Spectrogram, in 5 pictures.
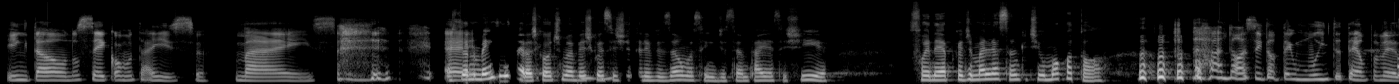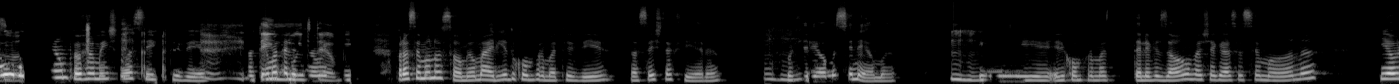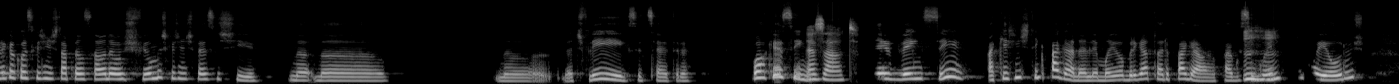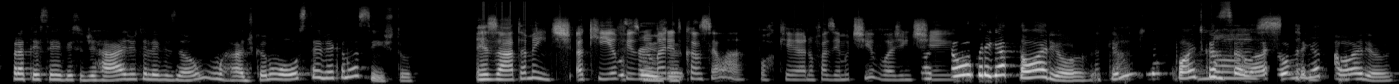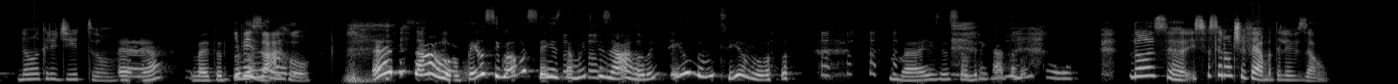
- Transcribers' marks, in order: distorted speech; laugh; laugh; laugh; laugh; chuckle
- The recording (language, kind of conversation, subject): Portuguese, unstructured, Como você usaria a habilidade de nunca precisar dormir?
- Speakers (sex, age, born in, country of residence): female, 30-34, Brazil, Germany; female, 30-34, Brazil, United States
